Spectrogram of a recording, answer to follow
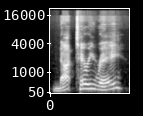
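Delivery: usual speaking voice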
